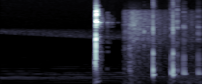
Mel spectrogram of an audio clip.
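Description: A golf club taps a ball with a short click.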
